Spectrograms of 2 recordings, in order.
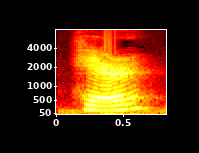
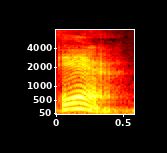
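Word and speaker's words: heir: No, we don't pronounce it. It's subtle. Subtle. It isn't hair or hair. No, it's air.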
